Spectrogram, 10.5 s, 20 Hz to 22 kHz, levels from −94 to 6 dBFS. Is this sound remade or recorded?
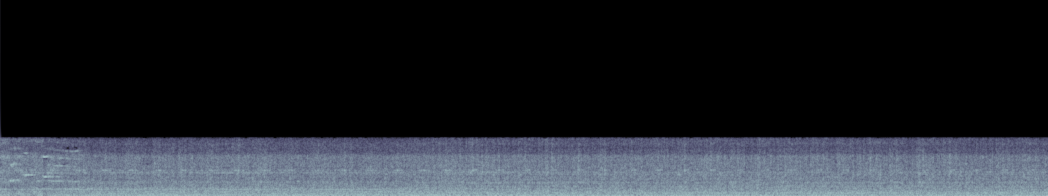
recorded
